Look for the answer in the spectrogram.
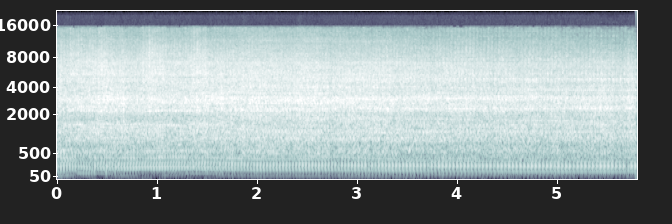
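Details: Low-hours 11hp Generac generator engine, generator head burnt out, after freeing stuck carburetor idle control: single-cylinder holds a steady, even governed speed with no hunting, misfires or knocks; running fine.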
